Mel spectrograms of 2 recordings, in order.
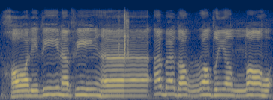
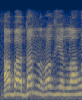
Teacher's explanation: ठीक है, अबदन रज़ियल्लाहु नहीं पढ़ेंगे, अगर वस्ल करेंगे तो अबदन रज़ियल्लाहु नहीं पढ़ेंगे, बल्कि दाल का रा में इदगाम करेंगे, तनवीन का रा में इदगाम करेंगे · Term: इदगाम ताम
